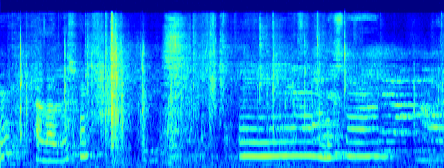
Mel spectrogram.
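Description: A young girl's voice making short wordless sounds, then holding one steady sung or hummed note for about a second and a half in the second half. A brief crackle of the paper in her hands comes about a second in.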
